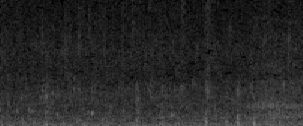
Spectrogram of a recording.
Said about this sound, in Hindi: पानी चल रहा है यहाँ पर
